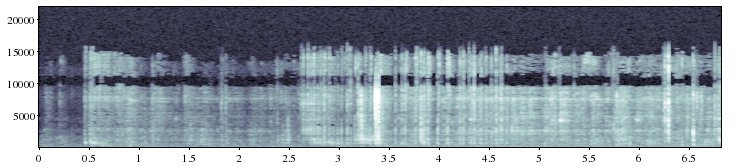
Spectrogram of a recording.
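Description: Faint handling noises: soft plastic rustles and small scrapes as melted chocolate is squeezed from piping pouches into a plastic mould, a little louder about half a second in and around three seconds in.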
